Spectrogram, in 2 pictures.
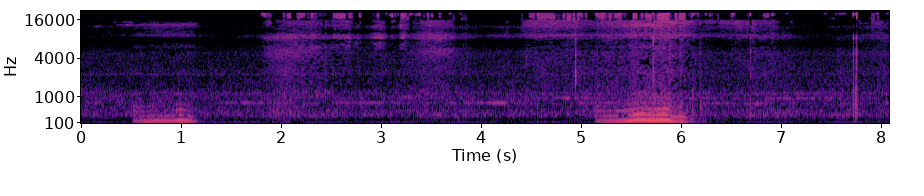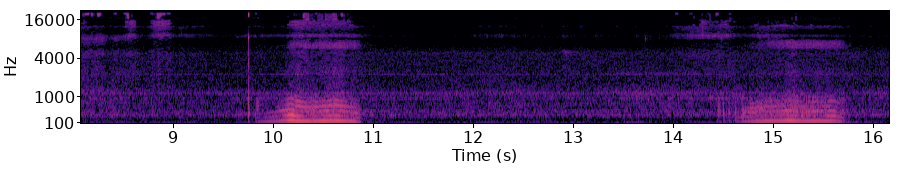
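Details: Domestic cat snoring in its sleep, low rumbling voiced breaths swelling and fading about every four to five seconds, four snores in a quiet room.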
